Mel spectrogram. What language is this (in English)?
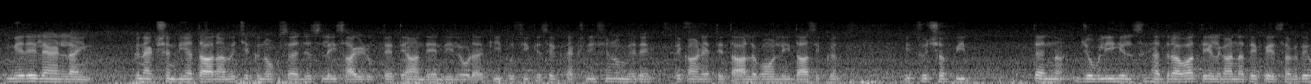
Punjabi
